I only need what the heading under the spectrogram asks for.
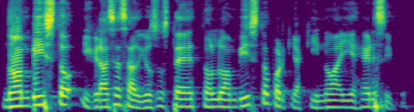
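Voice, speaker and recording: A man preaching a sermon, telling stories with quoted voices and humor, slowing down for emphasis. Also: a little high. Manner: lively, slows down for emphasis.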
